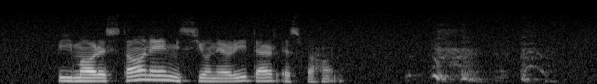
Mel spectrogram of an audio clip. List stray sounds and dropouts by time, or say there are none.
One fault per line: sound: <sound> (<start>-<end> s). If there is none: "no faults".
sound: cough (4.0-5.6 s)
